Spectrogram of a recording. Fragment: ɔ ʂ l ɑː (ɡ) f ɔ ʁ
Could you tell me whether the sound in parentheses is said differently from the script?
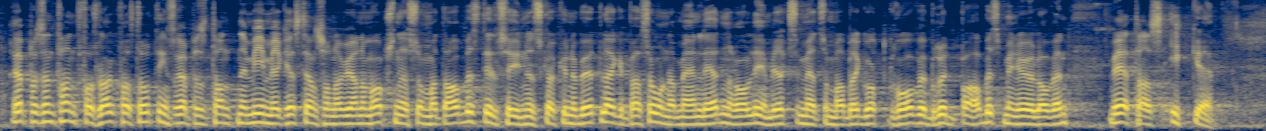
no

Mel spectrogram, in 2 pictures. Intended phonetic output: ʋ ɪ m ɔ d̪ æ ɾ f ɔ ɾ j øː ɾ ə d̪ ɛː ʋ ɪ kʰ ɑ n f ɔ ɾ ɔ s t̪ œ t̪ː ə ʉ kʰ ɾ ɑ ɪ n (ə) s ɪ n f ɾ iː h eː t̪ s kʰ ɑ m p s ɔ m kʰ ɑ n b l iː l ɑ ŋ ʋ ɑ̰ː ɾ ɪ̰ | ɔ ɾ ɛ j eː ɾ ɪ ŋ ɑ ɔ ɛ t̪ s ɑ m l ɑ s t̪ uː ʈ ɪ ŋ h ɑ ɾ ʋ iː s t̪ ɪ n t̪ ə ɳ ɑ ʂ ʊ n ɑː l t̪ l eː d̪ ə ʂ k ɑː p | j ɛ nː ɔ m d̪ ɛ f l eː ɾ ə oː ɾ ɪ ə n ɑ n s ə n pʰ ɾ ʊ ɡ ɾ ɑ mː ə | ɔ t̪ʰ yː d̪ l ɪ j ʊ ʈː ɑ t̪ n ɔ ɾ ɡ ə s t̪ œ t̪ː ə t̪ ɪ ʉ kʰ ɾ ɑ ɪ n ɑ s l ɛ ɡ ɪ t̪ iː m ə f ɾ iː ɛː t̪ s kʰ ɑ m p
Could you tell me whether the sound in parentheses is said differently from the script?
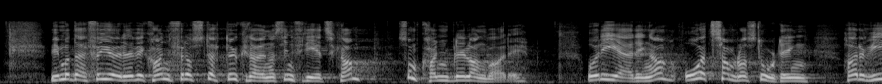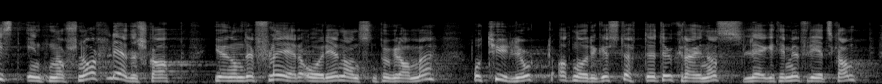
yes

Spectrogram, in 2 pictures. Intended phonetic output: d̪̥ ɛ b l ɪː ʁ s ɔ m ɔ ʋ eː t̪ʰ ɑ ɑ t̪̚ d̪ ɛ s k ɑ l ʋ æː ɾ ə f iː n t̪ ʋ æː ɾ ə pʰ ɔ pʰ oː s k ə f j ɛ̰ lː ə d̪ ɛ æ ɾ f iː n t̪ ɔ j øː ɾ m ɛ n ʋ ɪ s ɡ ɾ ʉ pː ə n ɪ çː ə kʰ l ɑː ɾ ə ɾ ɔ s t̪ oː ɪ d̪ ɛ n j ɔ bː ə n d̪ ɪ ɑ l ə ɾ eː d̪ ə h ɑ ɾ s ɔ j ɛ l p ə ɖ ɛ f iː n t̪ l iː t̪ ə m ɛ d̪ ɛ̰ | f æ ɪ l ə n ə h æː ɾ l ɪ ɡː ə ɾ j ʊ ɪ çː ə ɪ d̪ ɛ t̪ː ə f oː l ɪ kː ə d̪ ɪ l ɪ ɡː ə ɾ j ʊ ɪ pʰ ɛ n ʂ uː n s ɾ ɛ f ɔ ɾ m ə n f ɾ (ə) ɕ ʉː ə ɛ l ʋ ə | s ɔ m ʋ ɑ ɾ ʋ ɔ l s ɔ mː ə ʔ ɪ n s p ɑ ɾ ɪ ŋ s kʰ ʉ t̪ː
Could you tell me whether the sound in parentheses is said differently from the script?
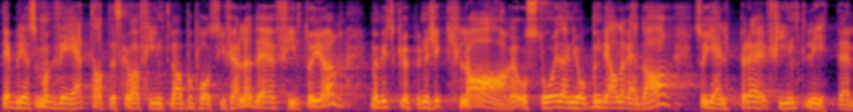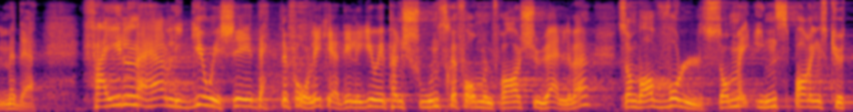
yes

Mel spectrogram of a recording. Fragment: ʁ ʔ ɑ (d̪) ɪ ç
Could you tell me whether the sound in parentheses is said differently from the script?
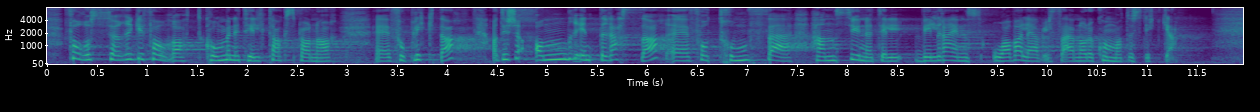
yes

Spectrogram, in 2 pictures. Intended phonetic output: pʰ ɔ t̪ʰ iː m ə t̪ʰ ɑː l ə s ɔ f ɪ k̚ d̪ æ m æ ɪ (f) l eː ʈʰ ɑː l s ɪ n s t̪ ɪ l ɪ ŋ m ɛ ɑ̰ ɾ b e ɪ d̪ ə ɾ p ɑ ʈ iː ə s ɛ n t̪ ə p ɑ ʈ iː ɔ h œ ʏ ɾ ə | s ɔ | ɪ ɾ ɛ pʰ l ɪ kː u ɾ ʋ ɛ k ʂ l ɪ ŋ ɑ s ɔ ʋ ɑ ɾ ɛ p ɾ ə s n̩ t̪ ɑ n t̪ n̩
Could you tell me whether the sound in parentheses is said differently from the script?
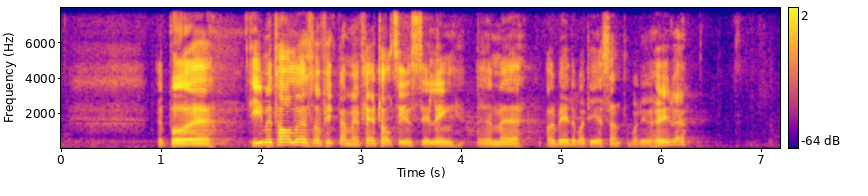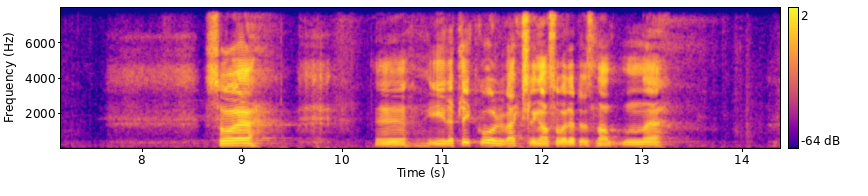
no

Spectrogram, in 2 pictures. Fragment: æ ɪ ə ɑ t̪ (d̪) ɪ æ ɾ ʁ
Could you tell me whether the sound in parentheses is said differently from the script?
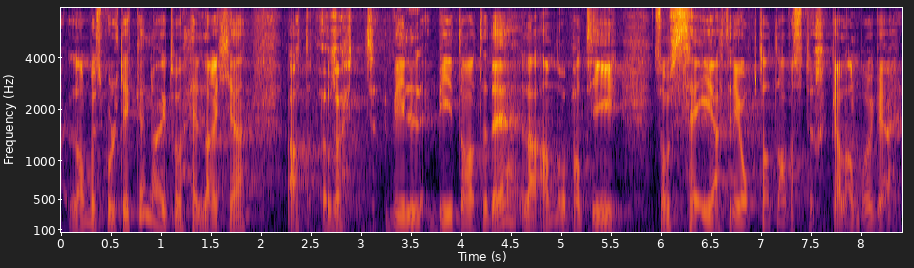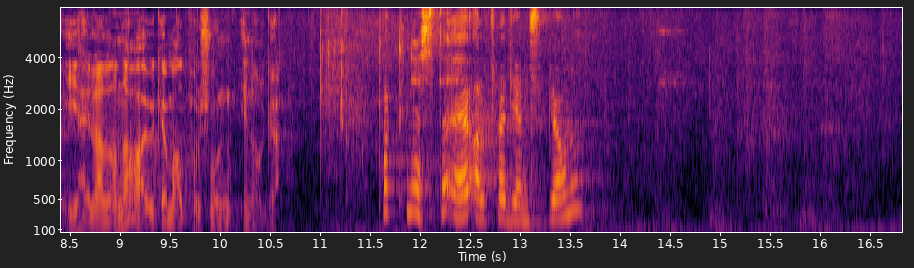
no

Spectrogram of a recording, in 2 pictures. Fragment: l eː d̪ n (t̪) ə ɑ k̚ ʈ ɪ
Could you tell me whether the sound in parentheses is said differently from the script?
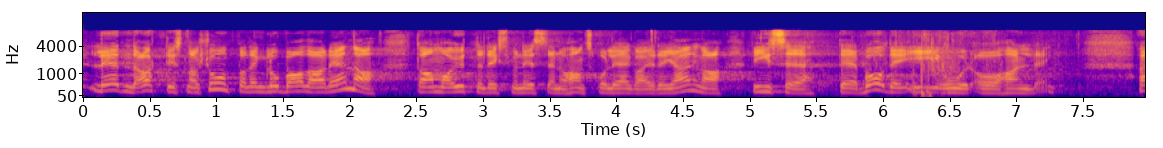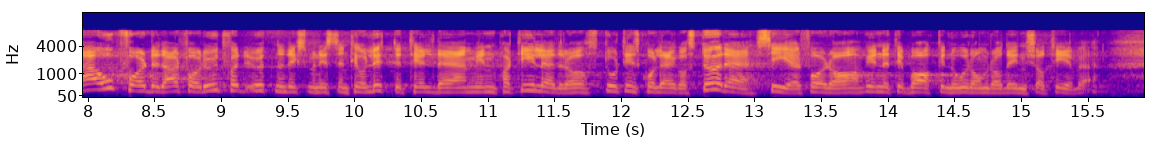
yes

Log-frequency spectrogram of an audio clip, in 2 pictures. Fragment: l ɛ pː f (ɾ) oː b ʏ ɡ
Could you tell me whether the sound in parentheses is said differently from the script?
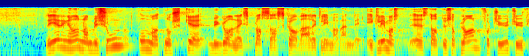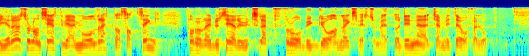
no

